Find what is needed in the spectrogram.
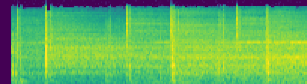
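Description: A series of short, sharp clicks, about eight in four seconds at uneven spacing, over a low hiss, with a faint steady high tone coming in near the end.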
